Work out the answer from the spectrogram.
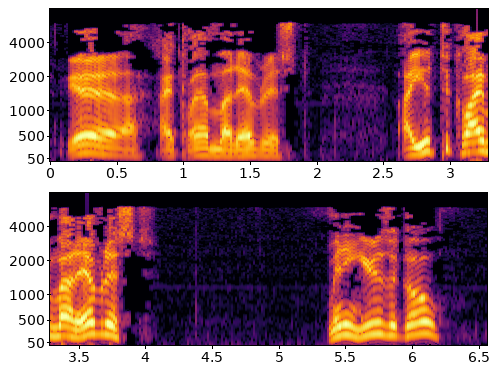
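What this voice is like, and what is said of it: Put-on accent. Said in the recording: “That's why I changed the accent.”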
